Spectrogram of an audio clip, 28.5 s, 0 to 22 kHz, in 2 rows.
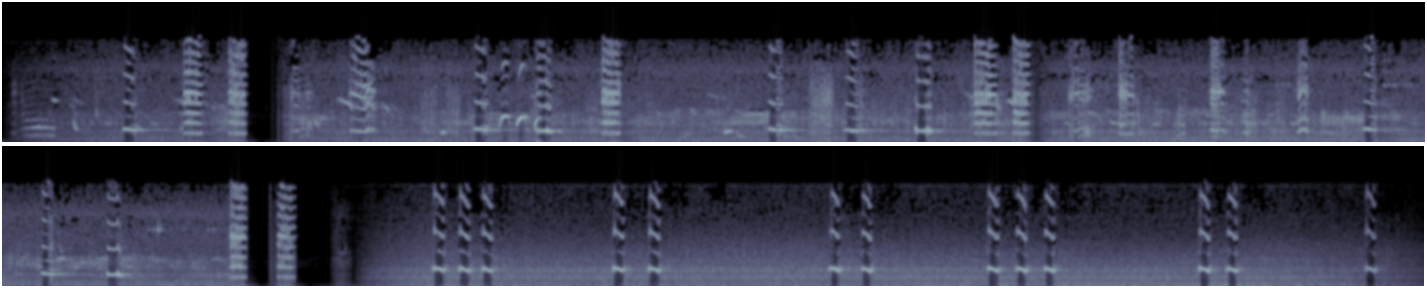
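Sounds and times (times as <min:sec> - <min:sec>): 
steady hiss: 0:00.0 - 0:28.4
Eurasian bullfinch singing: 0:00.2 - 0:16.5.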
